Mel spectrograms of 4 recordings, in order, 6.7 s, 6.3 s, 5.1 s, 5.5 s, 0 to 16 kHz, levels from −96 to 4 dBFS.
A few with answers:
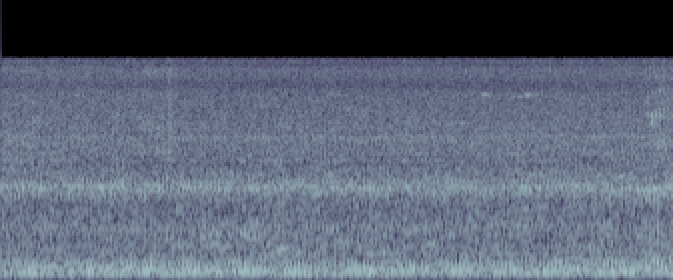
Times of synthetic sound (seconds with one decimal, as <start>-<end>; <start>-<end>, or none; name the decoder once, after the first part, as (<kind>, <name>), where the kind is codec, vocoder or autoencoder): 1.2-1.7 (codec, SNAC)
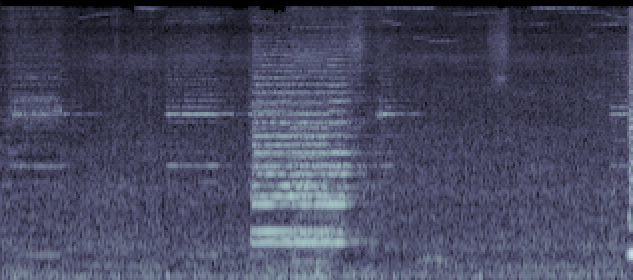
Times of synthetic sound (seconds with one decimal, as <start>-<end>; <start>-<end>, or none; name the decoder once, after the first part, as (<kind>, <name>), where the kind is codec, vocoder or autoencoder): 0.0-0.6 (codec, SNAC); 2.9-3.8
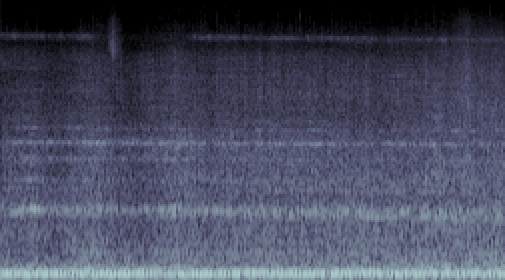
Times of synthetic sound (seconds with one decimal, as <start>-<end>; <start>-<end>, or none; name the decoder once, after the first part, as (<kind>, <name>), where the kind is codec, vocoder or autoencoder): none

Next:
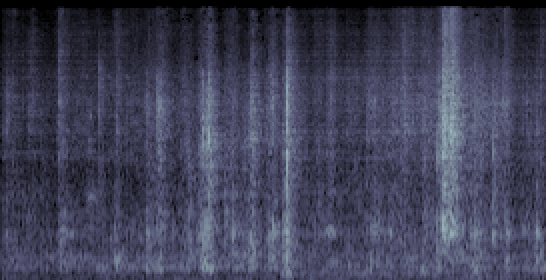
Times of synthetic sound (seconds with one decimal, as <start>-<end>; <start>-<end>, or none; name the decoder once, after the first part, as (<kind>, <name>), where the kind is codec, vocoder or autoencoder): 0.0-1.3 (codec, SNAC); 2.8-4.3; 5.1-5.5

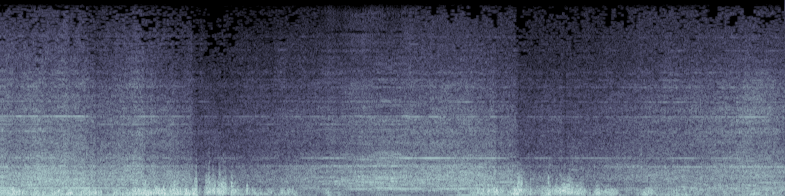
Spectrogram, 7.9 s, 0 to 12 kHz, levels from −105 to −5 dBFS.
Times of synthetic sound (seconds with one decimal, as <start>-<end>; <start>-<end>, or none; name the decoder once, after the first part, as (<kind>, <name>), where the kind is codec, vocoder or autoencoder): 3.2-4.1 (codec, SNAC)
